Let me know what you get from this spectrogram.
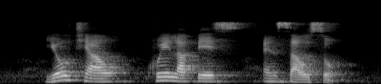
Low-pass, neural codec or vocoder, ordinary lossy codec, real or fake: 7.2 kHz; codec, 24 kHz, 1.2 kbps, DualCodec; none; fake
